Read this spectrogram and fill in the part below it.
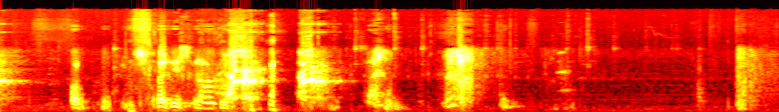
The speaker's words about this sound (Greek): Πλησιάζει ο σκύλος.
